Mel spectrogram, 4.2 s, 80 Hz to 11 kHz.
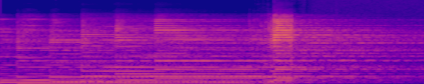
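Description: Electric guitar played through a distorted amp with a Neunaber Immerse Mk1 reverb pedal in the effects loop, sustained chords ringing out into a lush, huge reverb wash that slowly decays, loud and alone.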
